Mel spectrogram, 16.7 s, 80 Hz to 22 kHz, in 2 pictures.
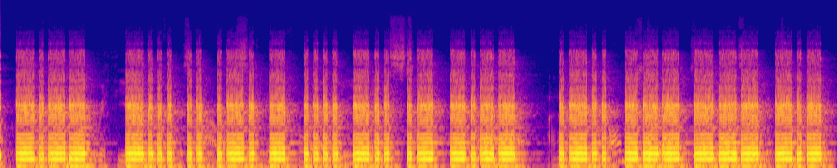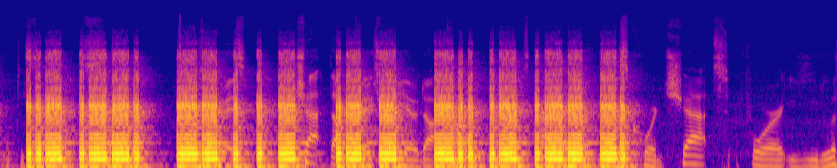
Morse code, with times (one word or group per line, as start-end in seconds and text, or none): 0.0-0.8 …
1.3-5.1 BIRTHDAY
5.6-8.2 LOOK
8.6-9.7 UP
10.1-11.3 MEET
11.7-12.3 AT
12.7-14.6 DAWN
